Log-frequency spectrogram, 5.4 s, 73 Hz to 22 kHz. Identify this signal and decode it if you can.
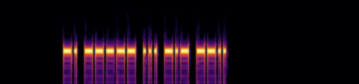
Morse code, heard as a keyed tone, about 32 wpm, 700 Hz. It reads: N0SKZ
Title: USA Call Signs - 5 Characters - Repeated 3x - 30wpm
